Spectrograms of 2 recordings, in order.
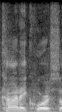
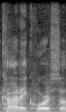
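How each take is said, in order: First: The name is said with an Italian pronunciation. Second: The name is said with an Italian pronunciation.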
